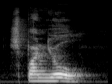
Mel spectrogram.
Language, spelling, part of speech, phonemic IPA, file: Dutch, spanjool, noun, /spɑˈɲol/, Nl-spanjool.ogg
- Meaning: Spaniard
